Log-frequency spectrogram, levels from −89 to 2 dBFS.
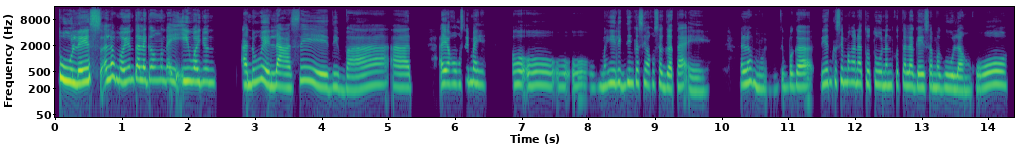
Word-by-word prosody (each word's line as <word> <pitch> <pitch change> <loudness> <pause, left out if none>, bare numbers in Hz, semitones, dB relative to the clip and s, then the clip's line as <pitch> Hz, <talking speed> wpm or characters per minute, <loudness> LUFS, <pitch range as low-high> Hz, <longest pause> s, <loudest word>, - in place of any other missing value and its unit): Tulis, 295 -2 +9
alam 335 +2 +4
mo 280 - +4
yun, 320 +3 -1
talagang 320 -1 +2
naiiwan 305 -1 +2
yung 285 -1 -3 0.4
ano 275 +6 +1
eh, 265 - +6
lasa 230 0 0
eh, 275 -9 +3
'di 220 +2 -5
ba? 210 +6 -4
At 220 -2 -2 0.4
ay 265 +1 +3
ako 260 0 -6
kasi 280 +2 -6
may 260 -4 -3 0.4
oo, 255 -2 -1 0.6
oo. 120 - -9
Mahilig 255 +2 -1
din 280 - +1
kasi 270 -1 -3
ako 245 - -7
sa 250 -1 -4
gata 225 +2 -1
eh, 180 -1 -9 0.4
alam 270 +3 0
mo 210 -5 -3
yun, 200 +1 -21
kung - - -8
baga 225 0 0
'yan 275 +3 -4
kasi 290 +1 -3
mga 280 -2 -2
natutunan 250 -1 -3
ko 250 - -7
talaga 235 -2 -2
eh 220 - +3
sa 225 0 -4
magulang 200 -3 -1
ko. 240 +5 +1
250 Hz, 175 wpm, -22 LUFS, 220-280 Hz, 0.6 s, Tulis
